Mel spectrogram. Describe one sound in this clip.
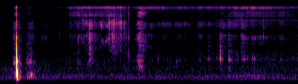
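Foam squeezes out of a rubber glove with a soft fizzing crackle.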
